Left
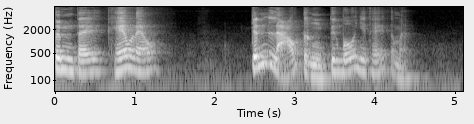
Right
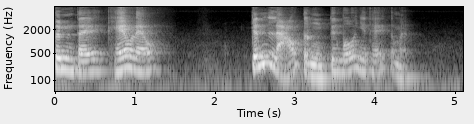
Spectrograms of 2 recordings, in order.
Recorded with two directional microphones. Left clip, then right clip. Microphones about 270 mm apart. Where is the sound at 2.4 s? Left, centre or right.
Centre.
